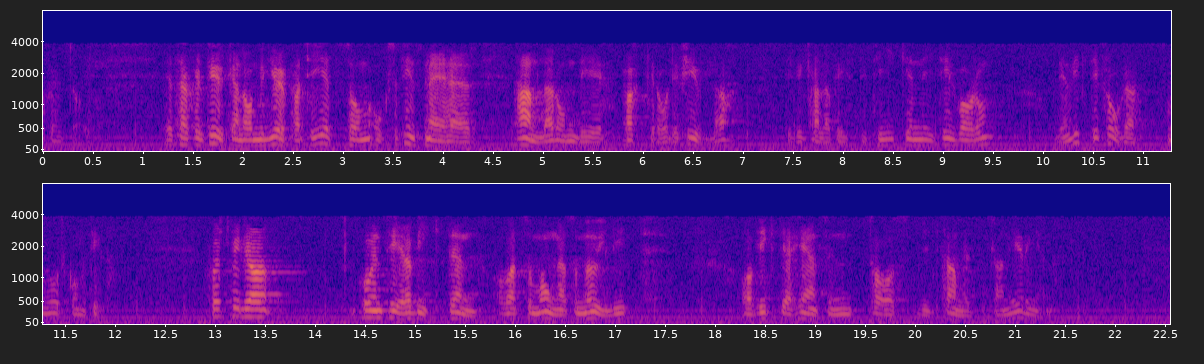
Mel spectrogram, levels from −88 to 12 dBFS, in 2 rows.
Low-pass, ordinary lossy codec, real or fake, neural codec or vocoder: 7.2 kHz; AAC, 16 kbps; real; none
